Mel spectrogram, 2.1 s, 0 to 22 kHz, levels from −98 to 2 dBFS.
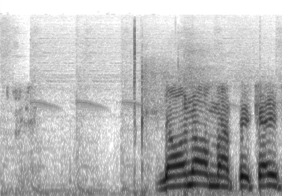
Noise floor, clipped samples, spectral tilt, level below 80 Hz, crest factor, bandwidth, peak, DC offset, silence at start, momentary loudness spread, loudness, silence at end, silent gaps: -48 dBFS; under 0.1%; -6.5 dB/octave; -48 dBFS; 16 dB; 12.5 kHz; 0 dBFS; under 0.1%; 1.15 s; 23 LU; -13 LUFS; 0 s; none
